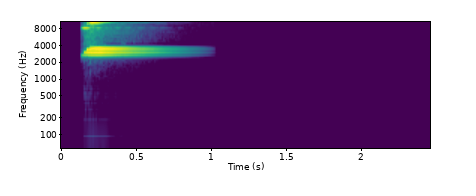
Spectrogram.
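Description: A single bright, high chime sounding once and ringing away within about a second: the opening sting of an animated video intro.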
